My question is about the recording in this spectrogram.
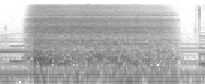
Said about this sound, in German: Als allererstes atmen wir tief durch die Nase ein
